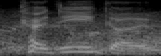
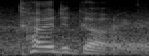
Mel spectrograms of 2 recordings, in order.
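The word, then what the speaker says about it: Código: So we were pronouncing it Codigo, but apparently it's Codigo.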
